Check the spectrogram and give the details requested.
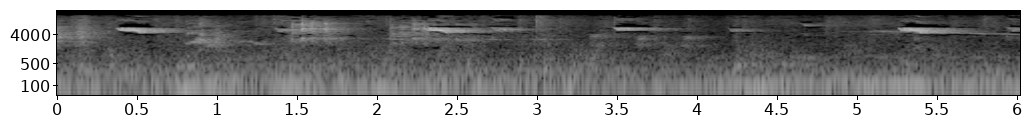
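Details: Strawberry finch (red avadavat) singing a run of sharp, very high whistled notes spaced roughly a second apart, some with a thin sliding tail, over quiet background.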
